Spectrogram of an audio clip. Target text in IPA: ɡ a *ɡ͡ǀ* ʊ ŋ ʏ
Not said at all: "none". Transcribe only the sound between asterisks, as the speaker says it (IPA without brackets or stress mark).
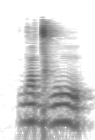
ɡ͡ǀ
